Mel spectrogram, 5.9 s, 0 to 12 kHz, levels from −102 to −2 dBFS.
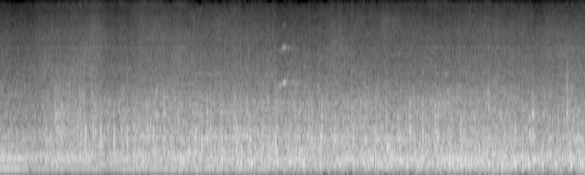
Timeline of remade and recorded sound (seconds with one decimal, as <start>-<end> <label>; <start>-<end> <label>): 0.0-1.9 remade; 1.9-4.0 recorded; 4.0-5.9 remade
